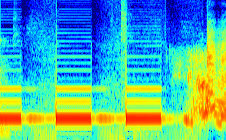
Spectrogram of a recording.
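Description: Telephone busy signal: three short beeps of a steady tone, each about a third of a second long with equal gaps between them.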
